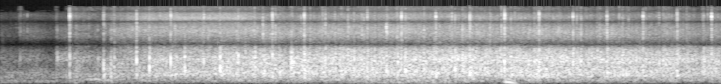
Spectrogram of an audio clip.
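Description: Steady rain patters on a hard surface, a dense continuous hiss scattered with crisp individual drop taps, starting abruptly and holding at an even, moderate level with no voices.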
